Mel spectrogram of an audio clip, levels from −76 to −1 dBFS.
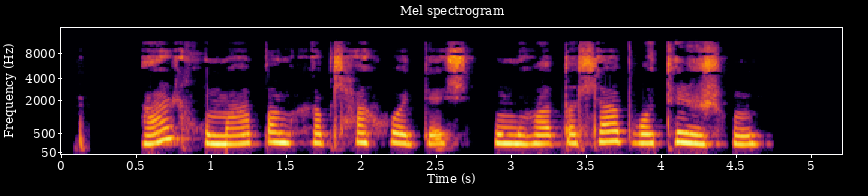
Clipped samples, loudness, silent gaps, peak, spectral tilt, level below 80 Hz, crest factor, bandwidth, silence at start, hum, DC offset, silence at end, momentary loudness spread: under 0.1%; -13 LUFS; 0.20-0.52 s, 2.77-2.88 s; 0 dBFS; -4 dB/octave; -58 dBFS; 12 dB; 11.5 kHz; 0.1 s; none; under 0.1%; 0.55 s; 6 LU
